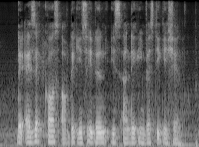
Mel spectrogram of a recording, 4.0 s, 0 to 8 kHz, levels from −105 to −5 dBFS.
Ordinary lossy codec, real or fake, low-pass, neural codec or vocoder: none; fake; none; codec, 16 kHz, 4 kbps, X-Codec, WavLM features, trained on Multilingual LibriSpeech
